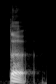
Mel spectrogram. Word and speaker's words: 的: and letter E, but it is pronounced as letter T without air, and the E there is actually the so it should be read as 的.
